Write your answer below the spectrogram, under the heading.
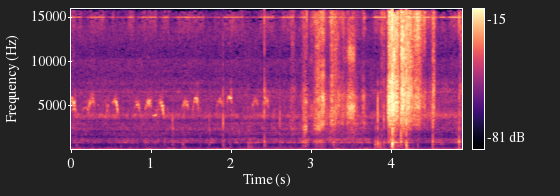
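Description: Newly hatched chicken chicks peeping softly, a quick run of short, high cheeps in the first half. About four seconds in come a few rustles and a sharper knock.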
